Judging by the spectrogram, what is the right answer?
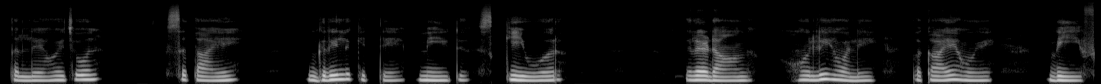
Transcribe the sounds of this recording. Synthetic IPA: t̪əlːeːɦoːeːt͡ʃoːl | sət̪aːeː | ɡɾɪlkɪt̪eːmiːʈskuːəɾ | ɾeɖãːŋɡ | hoːliːɦoːliː | pəkaːeːɦoːeː | biːpʰ

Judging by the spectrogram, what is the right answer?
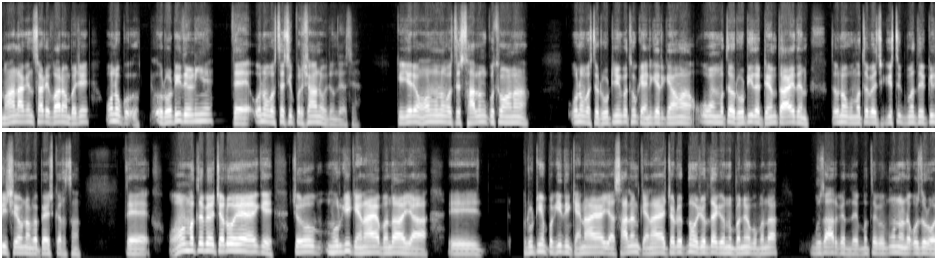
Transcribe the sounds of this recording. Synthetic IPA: maːnaːɡɪnsaːɽeːʋaːɾãːbəd͡ʒeː | ʊnãːkoɾoːʈ̬iːd̪eːɽ̃iːɛ̃ː | t̪eːʊnãːʋaːst̪eːəs̬ĩːpəɾeːʃaːnɦoːd͡ʒãːnd̪eːsã̰ː | kɪd͡ʒeɾeːɦoːnʊnãːʋaːst̪eːsaːlənkʊt̪ʰoːaːɽãː | ʊnãːʋaːst̪eːɾoːʈijãːkʊt̪ʰoːkɛːnːkəɾkeaːʋãːoːɦoɳmət̪ləbɾoːʈ̬iːd̪aːʈɛ̃ːmt̪aːed̪ɪn | t̪eːʊnãːkoːmət̪ləbɛskɪbət̪ːkliːʃeːʊnãːkaːpeːʃkəɾt̪ʰãː | t̪eː | ɦoːɳmət̪ləbɛːt͡ʃəloːeːke | t͡ʃəloːmʊɾɡiːkɛːnaːjaːbənd̪aːjaː | ɾoːʈ̬ijãːpəkiːd̪ĩːkɛːnaːjaːjaːsaːlənkɛːnaːjaːt͡ʃəloːɪt̪nãːd͡ʒʊlt̪aːkeʊnãːbənjãːkoːbənd̪aː | ɡʊzaːɾkənd̪eːmət̪ləbʊnãːneːʊzəɾo

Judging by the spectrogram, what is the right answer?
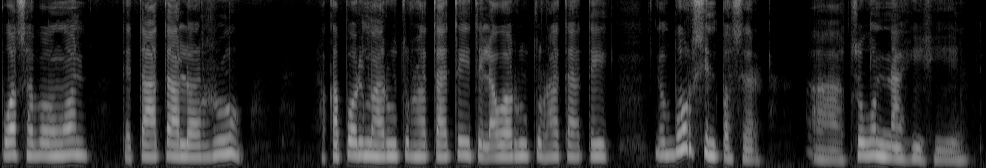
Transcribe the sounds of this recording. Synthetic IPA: poasaβoŋo̞n | te̞tatalaɾɾu | hakapo̞ɾimaɾutuɾhatatejtelawaɾutuɾhatatej | nobo̞ɾsinpasaɾ | at͡ʃounːaɦihien

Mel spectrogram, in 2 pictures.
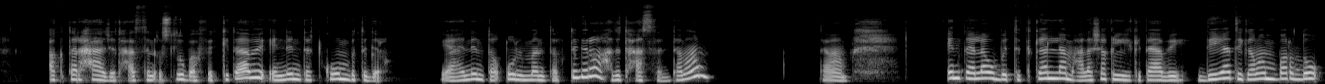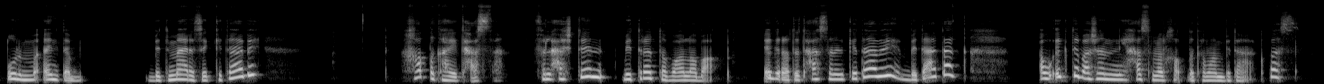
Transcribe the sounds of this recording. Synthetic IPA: ʔakt̪ɑɾˤħaːd͡ʒat̪ħa̰sːɪnʔʊ̰sluːbakfilkɪt̪aːbiʔɪ̰nːʔɪnt̪at̪ḁkuːmbɪt̪ɪɡɾa | jaʕnʔɪnt̪at̪ˤuːlmaʔɪnt̪abt̪ɪɡɾahat̪ɪt̪ħasːant̪amaːm | t̪amaːm | ʔɪnt̪alawbɪt̪ɪt̪kalːamʕalaʃaklalkɪt̪aːbid̪ɪjːaːt̪ikamaːmbɑɾˤd̪ˤut̪ˤuːlma̰ʔɪnt̪a | bɪt̪maːɾɪsɪlkɪt̪aːbi | xɑt̪ˤːɑkhajɪt̪ħasːan | filħaʃt̪eːnbɪjɪt̪ɾˤɑt̪ːabʕalabɑ̰ʕd̪̥ˤ | ʔɪɡɾˤɑt̪ɪt̪ħasːanɪlkɪt̪aːbibɪt̪a̰ːʕt̪ak | ʔawʔɪkt̪ɪbʕaʃaːnjħasːɪnɪlxɑ̰t̪ˤːkamaːmbɪt̪a̰ːʕa̰kb̥asː

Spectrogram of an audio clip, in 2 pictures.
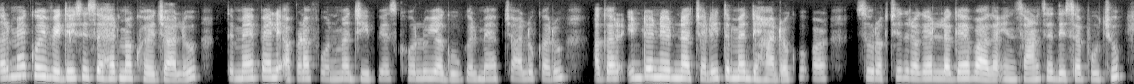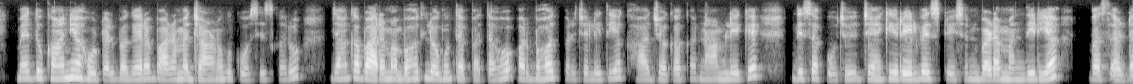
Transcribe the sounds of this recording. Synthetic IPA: ɐɡəɾmɛ̃koːiʋɪd̪eːsisɛɦəɾmẽkʰoed͡ʒaːlu | t̪omɛ̃pɛɦleʔɐpnafoːnmẽd͡ʒiːpiɛskʰoːlũjaɡuːɡəlmẽɐb̚t͡ʃaːlukɐɾũ | ɐɡəɾɪ̃ɳʈəɾneːʈnat͡ʃɐlit̪omɛ̃d̪ʱjaːnɾɐkʰũʔɔːɾ | sʊɾəkʃɪt̪ɾɐɡɛːɾlɐɡɛːʋaːlaʔɪ̃nsaːnsed̪ɪsapuːt͡ʃʰũ | mɛ̃d̪ʊkaːnjaɦoːʈəlbɐɡɛːɾabaːɾamẽd͡ʒaːɽ̃õkikoːʃɪskɐɾũ | d͡ʒɐɦãkabaːɾamẽbɐɦʊt̪loːɡõt̪epɐt̪aɦoʔɔːɾbɐɦʊt̪̚pɐɾt͡ʃəlɪt̪jakʰaːd͡ʒɐɡakanaːmleːked̪ɪsapuːt͡ʃʰud͡ʒɛ̃ɦkiɾeːlʋeːsʈeːʃənbɐɽamɐ̃nd̪ɪɾja | bɐsɐɖa

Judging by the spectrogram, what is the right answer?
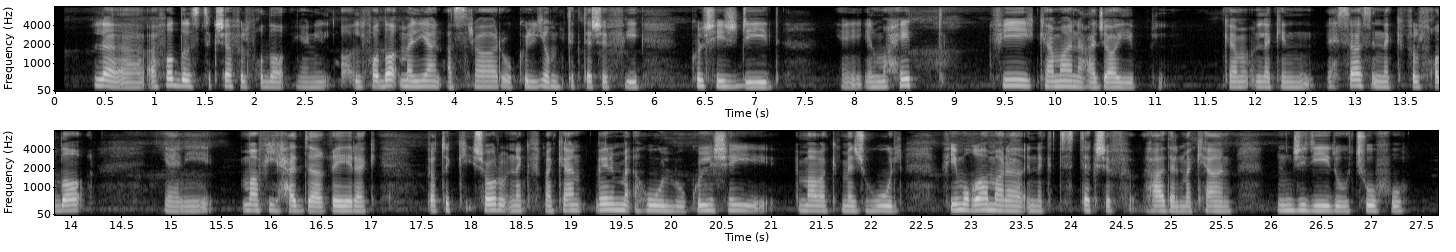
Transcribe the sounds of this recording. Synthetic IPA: laʔʔɑfɑðˤːɨlɪst̪ɪkʃaːfɪlfɑd̪ˤɑːʔjaʕniɪlfɑd̪ˤɑːʔmaljaːnʔasɾˤɑːɾˤwkʊlːjoːmt̪ɪkt̪aʃɪfːi | kʊlːʃiːd͡ʒɪd̪iːd̪ | jaʕnḭʔɪlmʊħiːt̪̚ˤ | fikamaːnʕad͡ʒaːjɪb̚ | kalaːkɪnʔɪħsaːsʔɪ̰nːakfilfɑd̪ˤɑːʔ | jaʕni | mafiħad̪aɣeːɾak | b̥ʊʕt̪ˤiːkʃʕuːɾuʔɪ̰nːakfi̥makaːnɣeːɾmaʔɦuːlwɪkʊlːʃeː | ʔamaːmakmad͡ʒhuːlfimʊɣaːmɑɾˤɑʔɪ̰nːakt̪ɪ̥st̪akʃɪfhaːðalmakʰaːnmɪnd͡ʒɪd̪iːd̪uwɪt̪ʃuːfu

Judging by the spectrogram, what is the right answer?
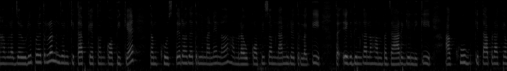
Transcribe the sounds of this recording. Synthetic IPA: ɦəmɾad͡ʒəɾuɾipəɽɛt̪ɾəɦlənd͡ʒonkit̪ab̚ket̪onkɔ̃piket̪əɦəmkʰod͡ʒt̪eɾəɦd͡ʒajt̪limanenəɦəmɾaukɔ̃pisəbnamiɾɛt̪ɾələkit̪ɔʔekd̪inkanəɦəmbəd͡ʒaɾɡelikiakʰubkit̪abɾakʰe

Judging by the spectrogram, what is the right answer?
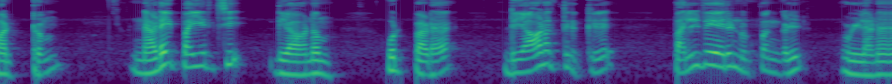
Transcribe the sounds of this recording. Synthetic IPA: mɐʈrɯm | nɐɽɐɪpːɐjɪɾt͡ʃːi | d̪ɪjaːnɐm | ʊʈ̚pɐɽɐ | d̪ɪjaːnɐt̪ːɪrkɯ | pɐlʋeːɾɯnʊʈ̚pɐŋɡɐɭ | ʊɭːɐnɐ

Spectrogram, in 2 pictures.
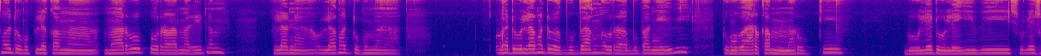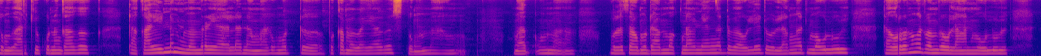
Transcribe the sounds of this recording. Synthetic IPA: ŋoduŋupulekamamaɾupuɾaamaɾinam | alanaulaŋat̚duŋuma | βadiulaŋadaβabubaŋuɾabubaŋeβid̥uŋuβaɾkamamaɾup̚ki | dule̞duuleɡiβisules̬oŋuβaɾkikunaŋɡaɣak̚d̥akaɾinamnamamaɾealanaŋaɾuŋotpakamaβajaβastuŋumaŋ | ŋauma | ulotamudamaknaβneŋat̚daβaule̞daulaŋatmaululd̥aɡuɾonŋat̚βamaɾaulaŋanmaulul

